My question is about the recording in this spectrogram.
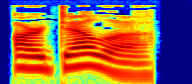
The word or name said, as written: ardella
